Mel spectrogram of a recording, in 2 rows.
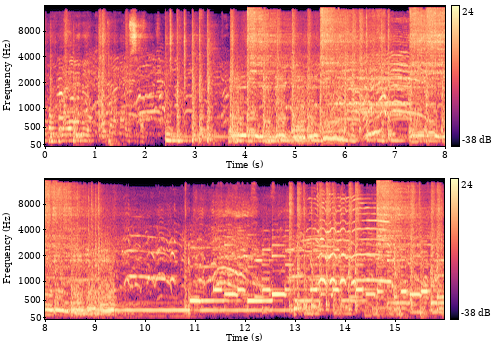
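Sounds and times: drum kit: 0.0s - 15.9s
bass guitar: 2.4s - 15.9s
lead electric guitar: 3.6s - 15.9s.

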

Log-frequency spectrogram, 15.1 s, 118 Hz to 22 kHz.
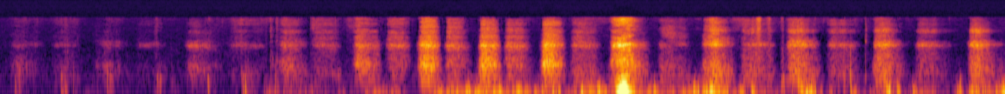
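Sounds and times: man panting: 0.2s - 15.0s
man gasping: 1.6s - 15.0s.

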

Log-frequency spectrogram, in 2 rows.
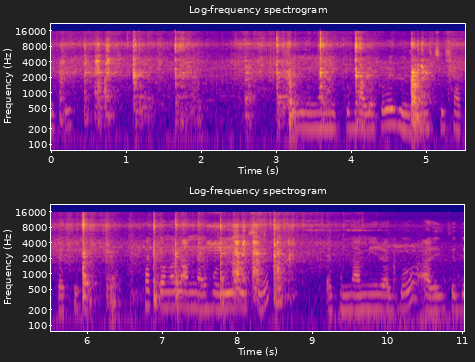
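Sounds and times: metal spatula scraping pan: 0.0s - 9.0s
greens sizzling in oil: 0.0s - 10.6s.

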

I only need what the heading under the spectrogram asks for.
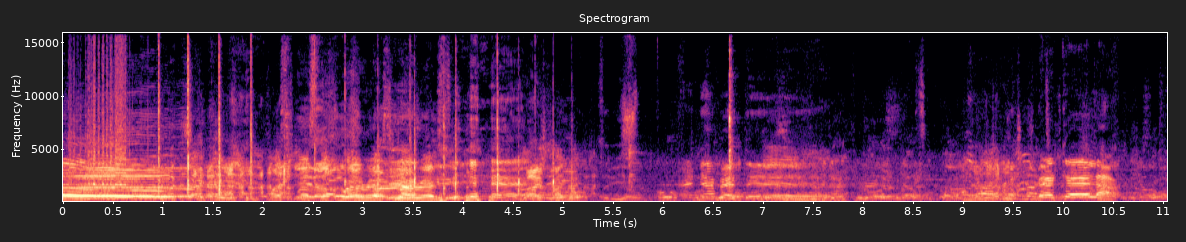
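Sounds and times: overlapping voices chattering: 0.4s - 11.0s.

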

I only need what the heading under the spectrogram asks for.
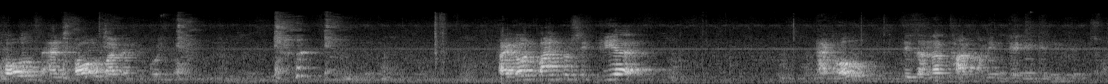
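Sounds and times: person coughing: 1.8s - 2.1s, 2.7s - 3.6s.

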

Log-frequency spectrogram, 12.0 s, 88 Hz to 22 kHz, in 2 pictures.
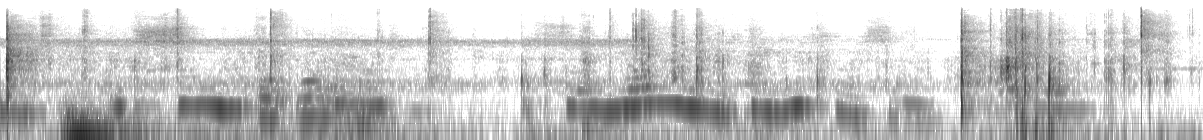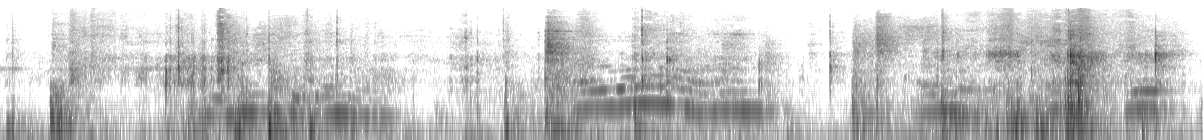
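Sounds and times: person talking: 0.0s - 5.6s
cardboard and foam packaging crinkling: 2.3s - 12.0s.

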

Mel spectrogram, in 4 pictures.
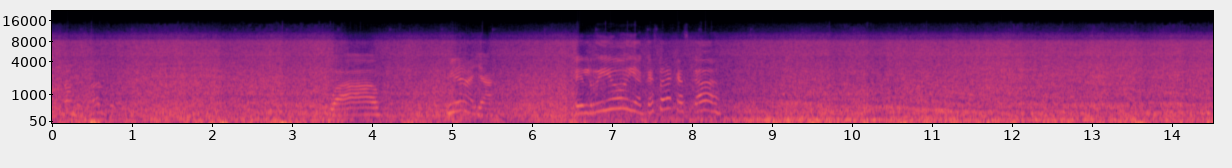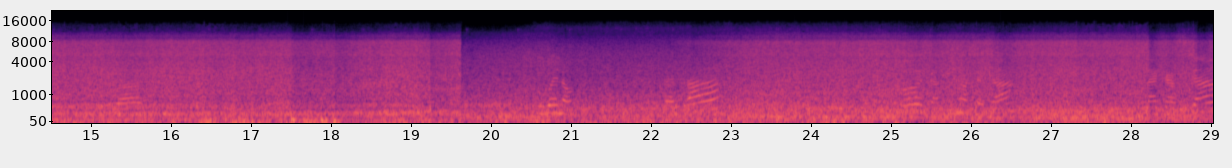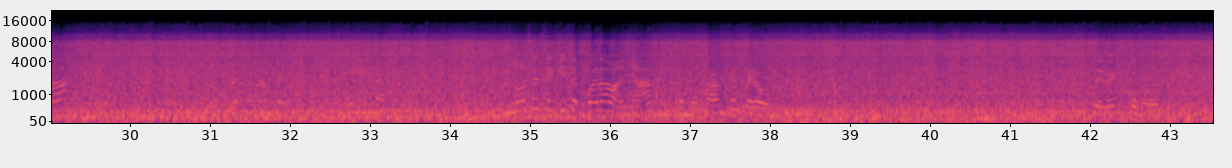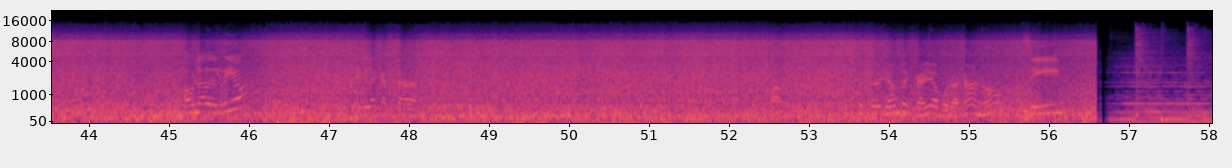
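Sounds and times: waterfall rushing: 0.0s - 56.6s.

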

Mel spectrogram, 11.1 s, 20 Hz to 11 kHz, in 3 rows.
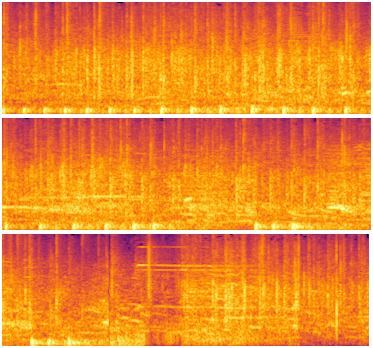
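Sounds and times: crowd noise: 0.0s - 11.0s
spectators clapping: 0.0s - 11.0s.

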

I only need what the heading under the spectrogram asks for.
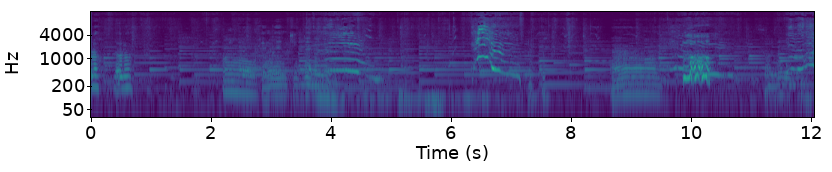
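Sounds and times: background music: 0.0s - 12.0s
rat squealing: 2.0s - 3.0s, 3.6s - 4.9s, 6.0s - 10.6s, 11.4s - 12.0s.

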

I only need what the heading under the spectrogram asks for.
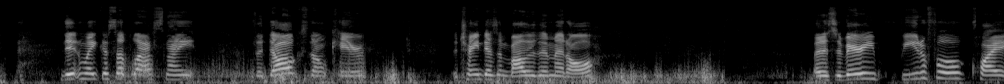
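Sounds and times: wind rumble on microphone: 0.0s - 9.7s.

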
